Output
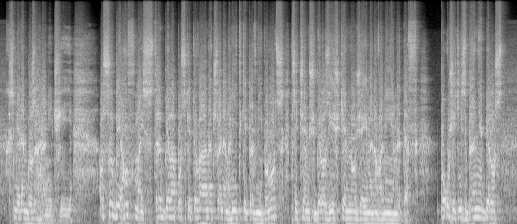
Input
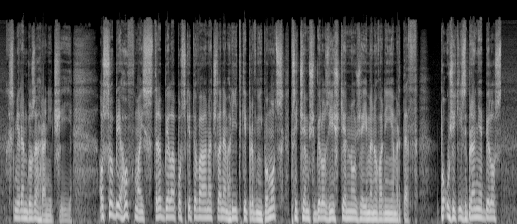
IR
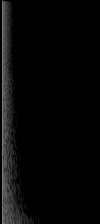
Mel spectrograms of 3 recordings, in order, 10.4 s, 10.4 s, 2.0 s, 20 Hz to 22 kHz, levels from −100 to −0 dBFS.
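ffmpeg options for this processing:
-filter_complex "[0:a]asplit=2[a][b];[b]highpass=f=720:p=1,volume=23dB,asoftclip=type=tanh:threshold=-9dB[c];[a][c]amix=inputs=2:normalize=0,lowpass=f=2.5k:p=1,volume=-6dB,aeval=exprs='0.355*sin(PI/2*2*val(0)/0.355)':c=same,asplit=2[d][e];[1:a]atrim=start_sample=2205,highshelf=f=3.1k:g=10[f];[e][f]afir=irnorm=-1:irlink=0,volume=1dB[g];[d][g]amix=inputs=2:normalize=0,volume=-5dB"

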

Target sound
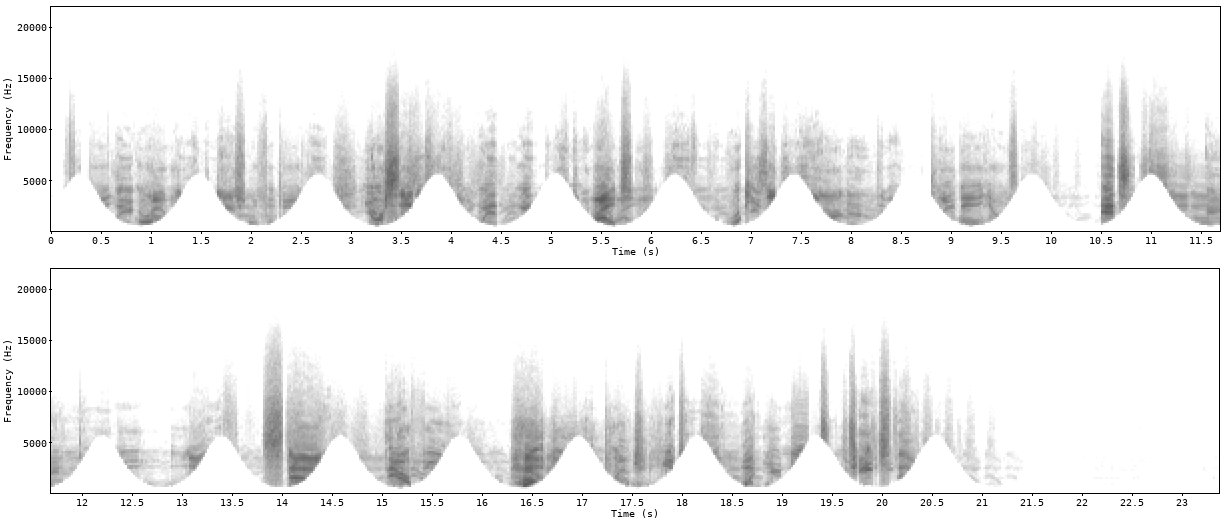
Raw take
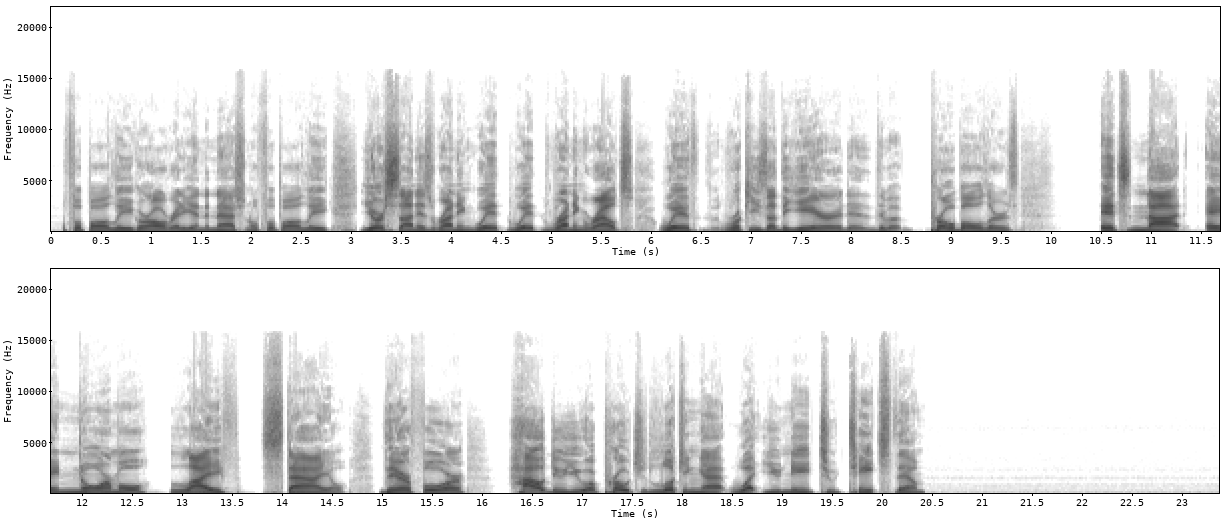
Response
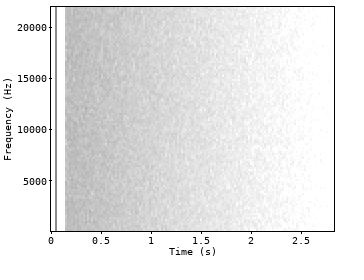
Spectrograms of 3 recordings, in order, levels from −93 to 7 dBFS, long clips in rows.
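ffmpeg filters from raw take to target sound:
-filter_complex "[0:a]aeval=exprs='if(lt(val(0),0),0.447*val(0),val(0))':c=same,lowpass=10k,equalizer=f=3.4k:t=o:w=1.1:g=8.5,asettb=1/sr,asplit=3[a][b][c];[a]atrim=end=11.154[d];[b]atrim=start=11.15:end=13.37,asetpts=PTS-STARTPTS,afade=t=in:d=0.004:c=qsin,afade=t=out:st=2.216:d=0.004:c=qsin,acompressor=threshold=-32dB:ratio=5[e];[c]atrim=start=13.366[f];[d][e]acrossfade=d=0.004:c1=hsin:c2=qsin[g];[g][f]acrossfade=d=0.004:c1=qsin:c2=hsin,aecho=1:1:214|428|642|856|1070:0.112|0.0628|0.0352|0.0197|0.011,afftfilt=real='re*gte(b*sr/1024,810*pow(5800/810,0.5+0.5*sin(2*PI*0.84*pts/sr)))':imag='im*gte(b*sr/1024,810*pow(5800/810,0.5+0.5*sin(2*PI*0.84*pts/sr)))':win_size=1024:overlap=0.75,volume=-5.5dB"

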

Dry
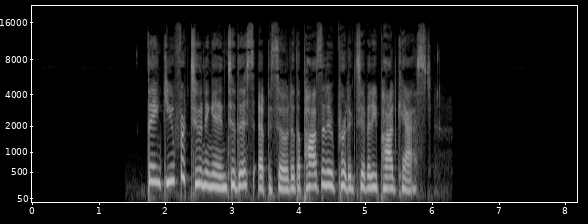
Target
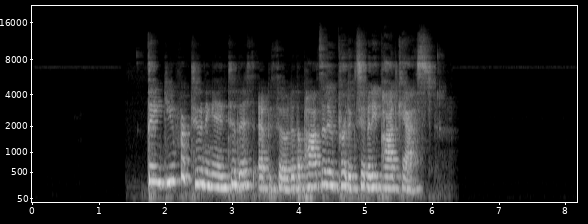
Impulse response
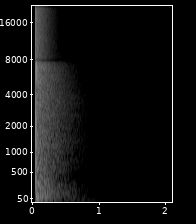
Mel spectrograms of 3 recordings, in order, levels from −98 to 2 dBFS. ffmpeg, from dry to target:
-filter_complex "[0:a]asetnsamples=n=441:p=0,asendcmd='1.79 lowpass f 2300;4.3 lowpass f 8300',lowpass=8.7k[a];[1:a]atrim=start_sample=2205,afade=t=out:st=0.15:d=0.01,atrim=end_sample=7056[b];[a][b]afir=irnorm=-1:irlink=0,volume=3.5dB"

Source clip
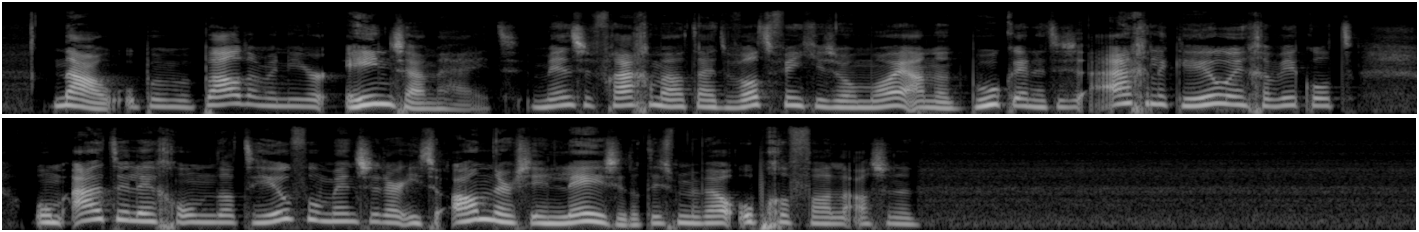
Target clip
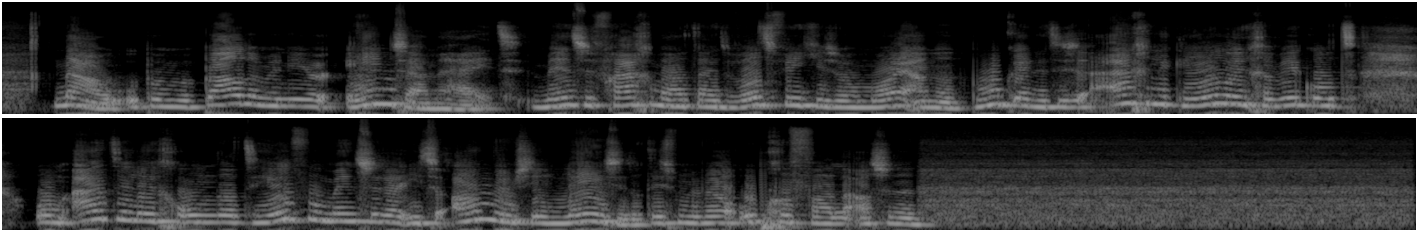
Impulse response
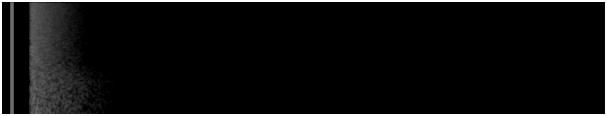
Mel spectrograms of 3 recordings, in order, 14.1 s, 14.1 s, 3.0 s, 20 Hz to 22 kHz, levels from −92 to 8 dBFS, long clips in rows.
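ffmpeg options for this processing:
-filter_complex "[0:a]acrossover=split=460|3000[a][b][c];[b]acompressor=threshold=-50dB:ratio=2[d];[a][d][c]amix=inputs=3:normalize=0,equalizer=f=810:w=0.49:g=7.5,bandreject=f=50:t=h:w=6,bandreject=f=100:t=h:w=6,bandreject=f=150:t=h:w=6,bandreject=f=200:t=h:w=6,bandreject=f=250:t=h:w=6,bandreject=f=300:t=h:w=6,asoftclip=type=tanh:threshold=-30dB,highshelf=f=6.6k:g=-6,bandreject=f=4.2k:w=19,asplit=2[e][f];[f]adelay=20,volume=-4dB[g];[e][g]amix=inputs=2:normalize=0,asplit=2[h][i];[i]adelay=87.46,volume=-27dB,highshelf=f=4k:g=-1.97[j];[h][j]amix=inputs=2:normalize=0,areverse,acompressor=threshold=-46dB:ratio=6,areverse,volume=9dB"

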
